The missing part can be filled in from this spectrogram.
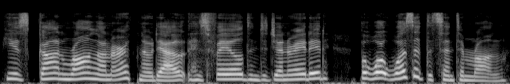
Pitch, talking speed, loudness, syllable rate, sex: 225 Hz, 225 wpm, -16 LUFS, 5.1 syllables/s, female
